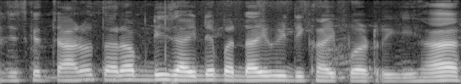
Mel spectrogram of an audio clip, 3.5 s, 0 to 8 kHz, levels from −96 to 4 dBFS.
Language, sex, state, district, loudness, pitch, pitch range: Hindi, male, Jharkhand, Garhwa, -16 LUFS, 150 Hz, 140-160 Hz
